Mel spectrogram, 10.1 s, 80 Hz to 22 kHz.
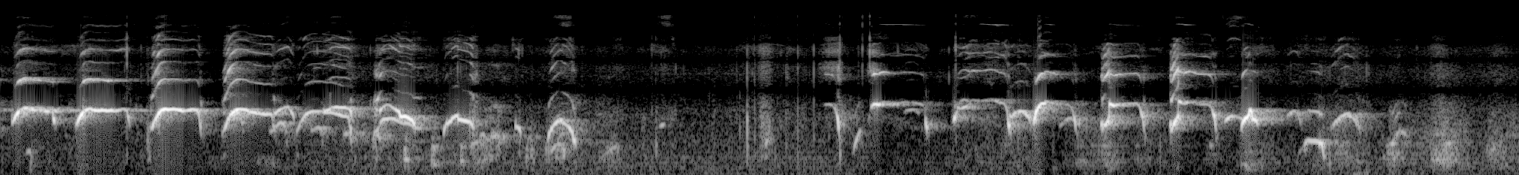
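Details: Alaskan Malamute puppies from one litter, 3½ weeks old, howl together in thin, wavering, whiny notes that rise and fall.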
